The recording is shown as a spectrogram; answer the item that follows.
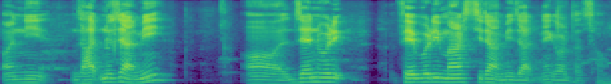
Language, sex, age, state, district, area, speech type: Nepali, male, 18-30, West Bengal, Kalimpong, rural, spontaneous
